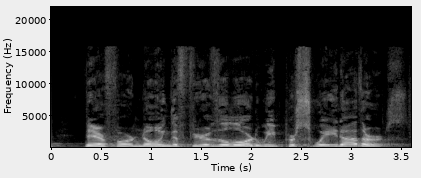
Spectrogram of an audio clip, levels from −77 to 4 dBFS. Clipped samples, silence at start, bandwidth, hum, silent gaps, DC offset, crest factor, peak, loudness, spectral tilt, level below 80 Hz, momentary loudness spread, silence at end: under 0.1%; 0.35 s; 16 kHz; none; none; under 0.1%; 16 dB; -4 dBFS; -20 LUFS; -6 dB/octave; -60 dBFS; 7 LU; 0.1 s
